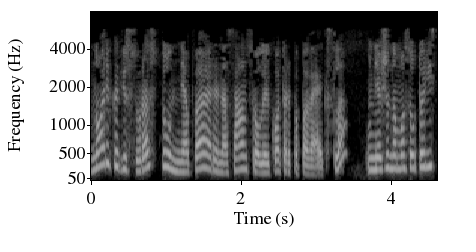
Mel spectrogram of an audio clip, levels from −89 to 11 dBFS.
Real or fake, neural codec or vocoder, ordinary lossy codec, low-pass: real; none; MP3, 24 kbps; 7.2 kHz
